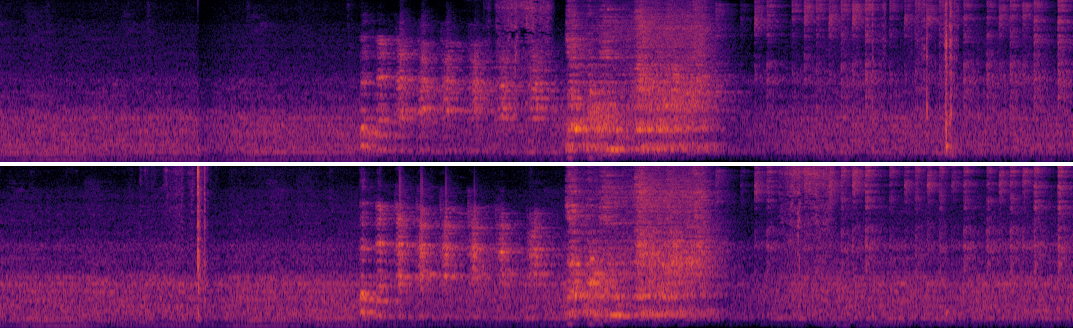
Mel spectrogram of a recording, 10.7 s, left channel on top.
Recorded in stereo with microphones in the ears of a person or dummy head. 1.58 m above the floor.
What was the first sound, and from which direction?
Laughter, 80° right.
